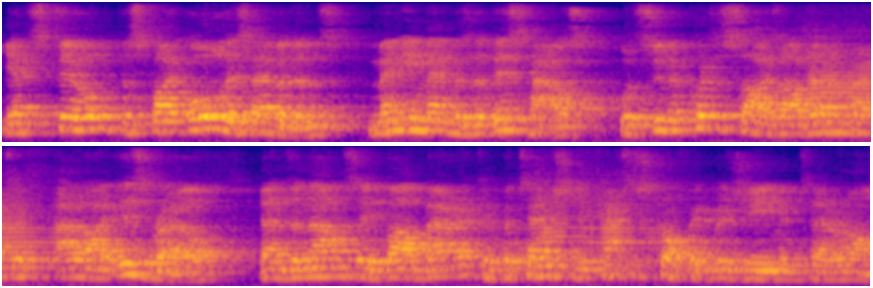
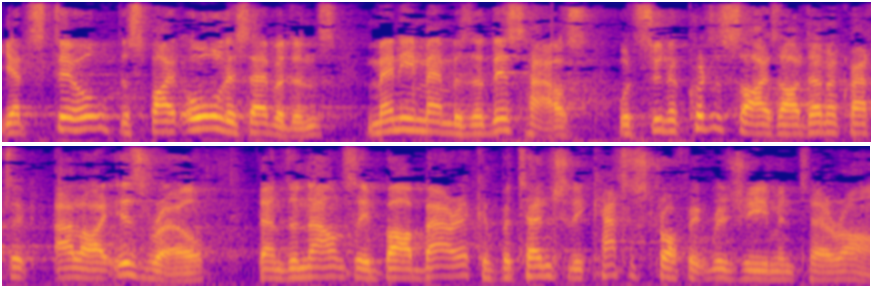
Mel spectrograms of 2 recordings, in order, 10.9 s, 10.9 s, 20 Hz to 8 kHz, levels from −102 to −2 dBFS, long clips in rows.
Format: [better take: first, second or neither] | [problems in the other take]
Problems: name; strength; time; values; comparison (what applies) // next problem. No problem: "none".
second | noise reduction (neural separator model SepFormer DNS4)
